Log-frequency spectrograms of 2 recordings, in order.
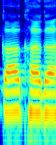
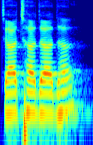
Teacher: तो कंठ में आता है का वर्ग, तालु में आता है चा वर्ग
